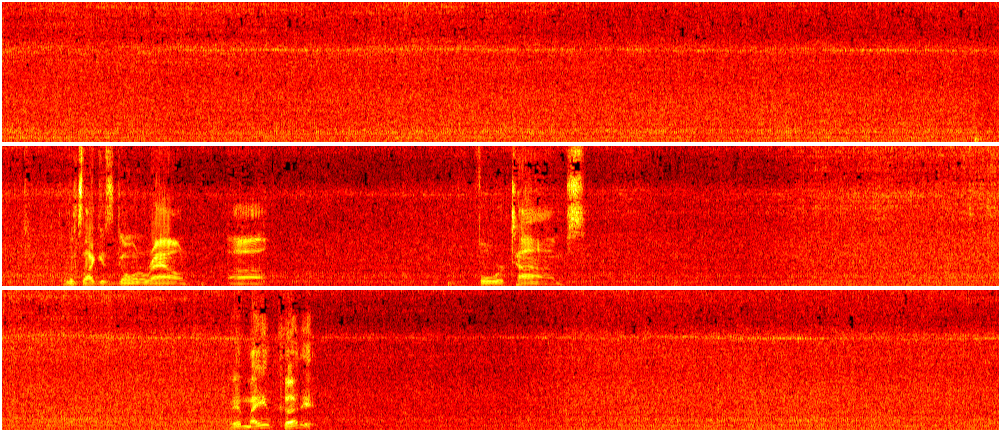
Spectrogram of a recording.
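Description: A machine hums steadily with a whirring fan.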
